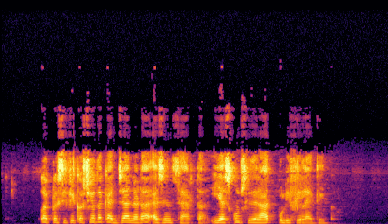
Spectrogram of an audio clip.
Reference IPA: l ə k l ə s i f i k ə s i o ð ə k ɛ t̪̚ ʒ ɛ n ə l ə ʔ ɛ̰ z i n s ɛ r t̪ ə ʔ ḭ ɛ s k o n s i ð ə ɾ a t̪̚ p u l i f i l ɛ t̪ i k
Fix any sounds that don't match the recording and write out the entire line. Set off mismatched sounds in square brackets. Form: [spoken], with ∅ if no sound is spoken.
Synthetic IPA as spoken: l ə k l ə s i f i k ə s i o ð ə k ɛ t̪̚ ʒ ɛ n ə [ɾ] ə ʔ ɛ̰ z i n s ɛ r t̪ ə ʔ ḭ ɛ s k [u] n s i ð ə ɾ a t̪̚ p u l i f i l ɛ t̪ i k

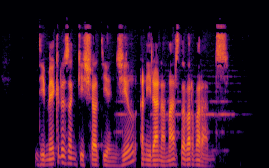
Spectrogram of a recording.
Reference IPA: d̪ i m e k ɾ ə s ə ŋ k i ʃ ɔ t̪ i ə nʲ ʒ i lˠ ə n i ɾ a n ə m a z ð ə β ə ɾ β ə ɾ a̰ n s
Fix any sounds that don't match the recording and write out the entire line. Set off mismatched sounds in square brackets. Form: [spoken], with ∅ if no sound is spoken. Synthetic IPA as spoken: d̪ i m e k ɾ ə [z] ə ŋ k i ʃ ɔ t̪ i ə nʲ ʒ i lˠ ə n i ɾ a n ə m a z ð ə β ə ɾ β ə ɾ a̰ n s

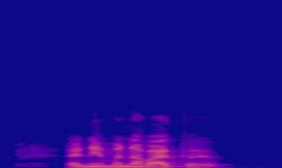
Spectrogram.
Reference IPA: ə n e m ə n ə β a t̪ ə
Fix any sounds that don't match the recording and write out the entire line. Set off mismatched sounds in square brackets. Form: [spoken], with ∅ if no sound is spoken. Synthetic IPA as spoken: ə n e m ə n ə β a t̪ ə

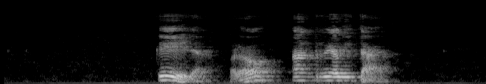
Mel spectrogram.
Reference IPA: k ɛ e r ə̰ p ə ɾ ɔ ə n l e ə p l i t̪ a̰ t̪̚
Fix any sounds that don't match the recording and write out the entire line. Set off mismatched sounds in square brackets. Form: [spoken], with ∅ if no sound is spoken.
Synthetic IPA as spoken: k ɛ e [ɾ] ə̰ p ə ɾ ɔ ə n [r] e ə [∅] l i t̪ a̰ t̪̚

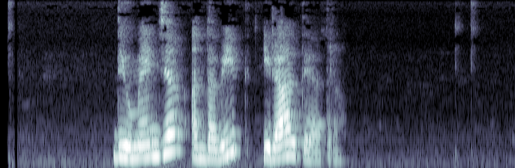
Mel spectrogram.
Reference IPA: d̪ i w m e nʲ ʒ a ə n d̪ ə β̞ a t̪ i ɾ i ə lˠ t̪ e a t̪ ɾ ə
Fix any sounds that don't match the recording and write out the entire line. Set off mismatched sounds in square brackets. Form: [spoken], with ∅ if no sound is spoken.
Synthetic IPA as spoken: d̪ i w m e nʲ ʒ [ə] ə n d̪ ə β̞ [i] t̪ i ɾ [a] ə lˠ t̪ e a t̪ ɾ ə

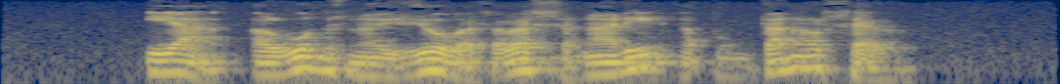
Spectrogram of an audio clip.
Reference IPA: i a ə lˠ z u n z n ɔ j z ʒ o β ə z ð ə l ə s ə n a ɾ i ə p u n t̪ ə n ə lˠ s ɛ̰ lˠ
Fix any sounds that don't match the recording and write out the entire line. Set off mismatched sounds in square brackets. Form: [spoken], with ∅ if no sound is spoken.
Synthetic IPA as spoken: i a ə lˠ [ɣ] u n z n ɔ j z ʒ o β ə z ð ə l ə s ə n a ɾ i ə p u n t̪ [a] n ə lˠ s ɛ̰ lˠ

